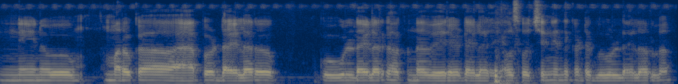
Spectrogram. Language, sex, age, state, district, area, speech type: Telugu, male, 18-30, Telangana, Ranga Reddy, rural, spontaneous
